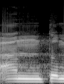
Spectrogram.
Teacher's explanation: membacanya itu kita samar-samar antara izhar dan idgham jadi tidak terlalu jelas dan tidak dimasukkan ke hurufnya tapi cuma ancang-ancang kita menyiapkan diri untuk membaca huruf berikutnya seperti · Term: Ikhfa Hakiki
